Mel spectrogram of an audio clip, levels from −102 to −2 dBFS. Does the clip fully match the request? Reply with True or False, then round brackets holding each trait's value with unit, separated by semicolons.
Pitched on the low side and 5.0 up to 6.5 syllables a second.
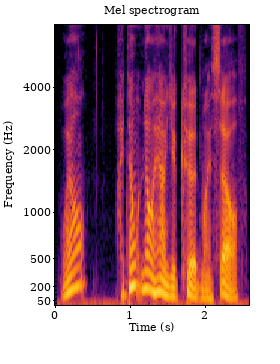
False (125 Hz; 4.3 syllables/s)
